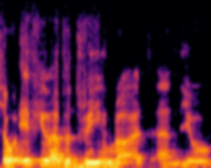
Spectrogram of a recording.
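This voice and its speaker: A man speaks with a Dutch accent. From Netherlands. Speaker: physician and pharma executive. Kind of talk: panel discussion.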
